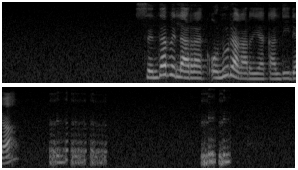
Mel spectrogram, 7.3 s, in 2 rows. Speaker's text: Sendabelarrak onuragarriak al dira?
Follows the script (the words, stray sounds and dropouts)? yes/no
no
